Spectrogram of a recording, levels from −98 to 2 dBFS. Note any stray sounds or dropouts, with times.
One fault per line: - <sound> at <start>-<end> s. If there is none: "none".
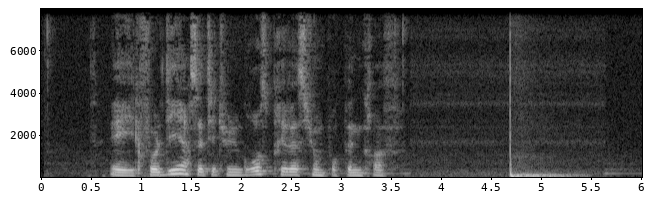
- thud at 4.7-5.5 s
